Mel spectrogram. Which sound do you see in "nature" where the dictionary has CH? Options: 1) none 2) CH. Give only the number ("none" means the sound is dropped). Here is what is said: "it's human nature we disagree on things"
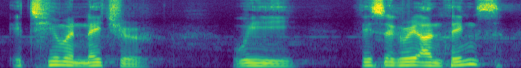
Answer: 2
